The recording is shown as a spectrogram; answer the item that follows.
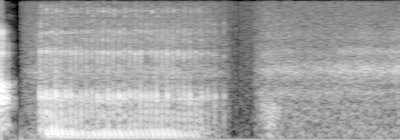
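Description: Cartoon snoring sound effect: one rattling snore about a second long, followed by a quieter breath in.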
